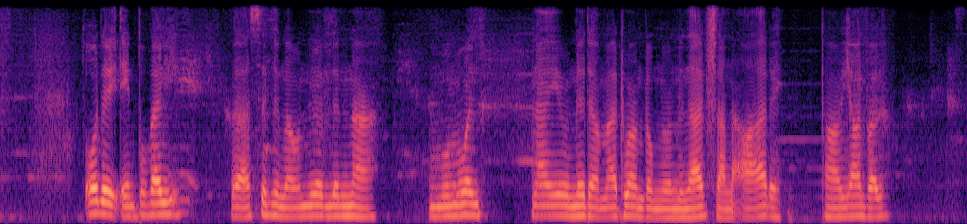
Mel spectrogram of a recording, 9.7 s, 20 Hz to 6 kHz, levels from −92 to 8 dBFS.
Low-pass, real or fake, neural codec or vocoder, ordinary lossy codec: 5.4 kHz; fake; codec, 16 kHz, 0.5 kbps, X-Codec, HuBERT features, trained on general audio; none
